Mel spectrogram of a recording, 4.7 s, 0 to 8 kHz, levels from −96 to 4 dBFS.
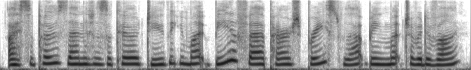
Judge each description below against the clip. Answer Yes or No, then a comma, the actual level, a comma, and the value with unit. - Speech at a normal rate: No, fast, 280 wpm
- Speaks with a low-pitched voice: No, very high, 265 Hz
